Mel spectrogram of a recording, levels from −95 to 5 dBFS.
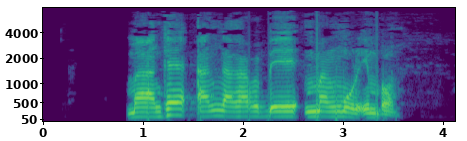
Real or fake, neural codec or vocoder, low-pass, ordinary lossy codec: real; none; 7.2 kHz; MP3, 32 kbps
